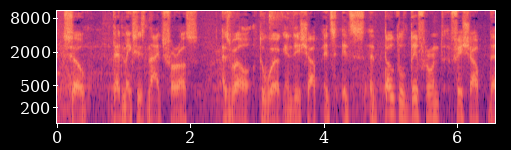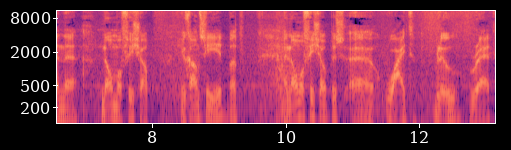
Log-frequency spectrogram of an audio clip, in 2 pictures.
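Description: A man with a Dutch accent, fairly low pitch and very even loudness, at a fairly slow pace, with noticeable background noise. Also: ordinary pitch variation. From Netherlands, fishing town. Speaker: fishmonger. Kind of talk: interview.

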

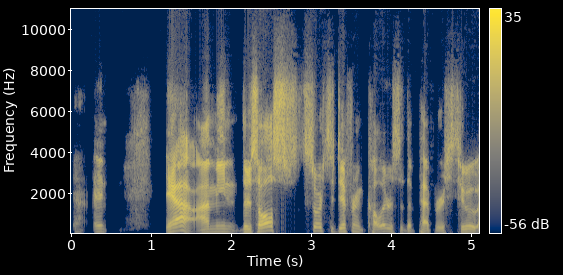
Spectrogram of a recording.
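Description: A man with an American accent speaks at a moderate pace in a bright, sharp tone with vocal fry. The sound is dry and close with no echo, over a quiet background. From Minnesota. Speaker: podcaster. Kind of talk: casual chat. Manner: halting.

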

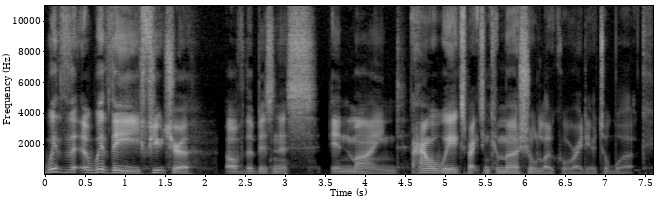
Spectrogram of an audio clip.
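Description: A man with a British accent speaks at a fairly slow pace. His pitch is medium, and the recording is very clean with a silent background. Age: 20s. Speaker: podcast host. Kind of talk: casual interview chat.

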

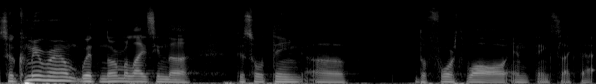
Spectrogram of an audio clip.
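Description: A man with a dark, mellow tone speaks at a moderate pace. His intonation is lively, with big swings in loudness. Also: medium pitch for a man. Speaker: podcast host. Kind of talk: casual solo monologue. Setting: home, solo recording. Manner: rambling, casual, halting.

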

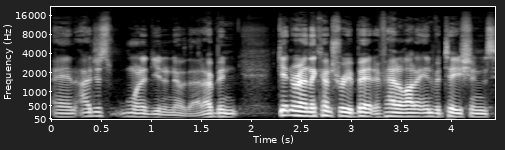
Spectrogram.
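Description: An animated man with an American accent talks at a very fast pace and a medium pitch. The recording is very clean with a silent background. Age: 30s. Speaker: politician and voting rights advocate. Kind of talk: speech then onstage conversation. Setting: stage with audience.

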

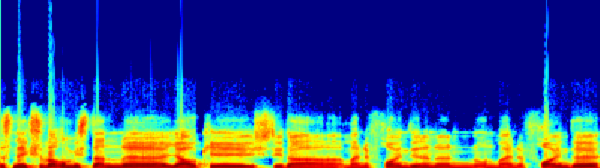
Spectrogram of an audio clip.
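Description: The speaker keeps a moderate pace with hardly any pauses. The intonation stays fairly even. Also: man, medium pitch for a man. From Germany. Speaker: manager. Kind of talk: interview. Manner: hesitant, many fillers.

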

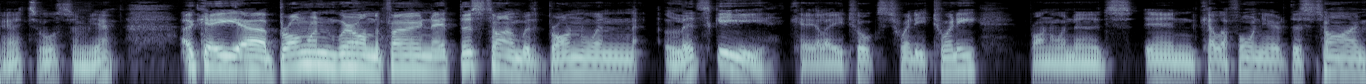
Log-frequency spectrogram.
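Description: A man with a New Zealand accent, medium in pitch, fairly slow, with very wide pitch swings and a dry, close sound free of echo. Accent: New Zealand, still retained. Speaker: podcast host. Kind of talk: casual interview chat. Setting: phone call.

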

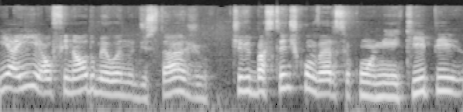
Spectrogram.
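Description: Moving at a moderate pace, a man speaks in a high pitch with ordinary pitch variation. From São Paulo city, Brazil. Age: 20s. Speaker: corporate management trainee. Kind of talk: casual interview.

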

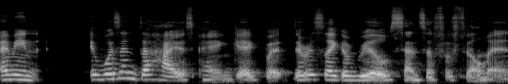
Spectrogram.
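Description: An American accent marks this woman's speech. She talks at a fairly slow pace. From US South, Georgia. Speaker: violinist. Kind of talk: casual chat.

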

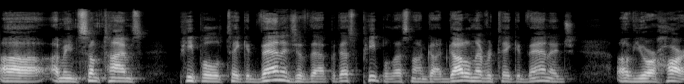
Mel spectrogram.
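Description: This man has an American accent and a fairly high pitch. His intonation is fairly even, and the recording is very clean with a silent background. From New Jersey. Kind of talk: sermon. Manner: halting.

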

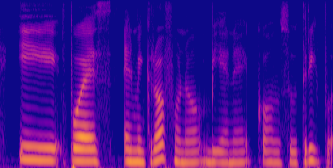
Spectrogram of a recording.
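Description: A woman speaks with a Venezuelan accent at a medium pitch. Her tone is dark and mellow, and her intonation is monotone and flat. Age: 20s. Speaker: podcast host and personal trainer. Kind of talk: casual solo podcast monologue.

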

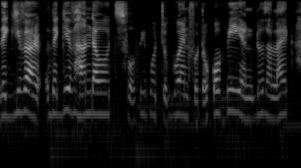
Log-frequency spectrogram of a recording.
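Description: Noticeable background noise sits behind a woman with a fairly low pitch. She keeps a moderate pace and fairly even intonation. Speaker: podcaster. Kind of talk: personal story monologue. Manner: rambling.

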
